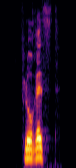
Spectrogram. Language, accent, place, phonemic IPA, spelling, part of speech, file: German, Germany, Berlin, /floˈʁɪst/, Florist, noun, De-Florist.ogg
- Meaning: 1. florist (person who has an interest in and knowledge about flowers; male or unspecified sex) 2. florist (person who sells flowers; male or of unspecified sex)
